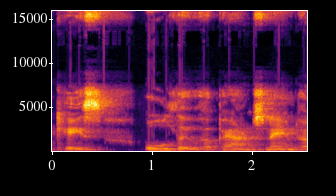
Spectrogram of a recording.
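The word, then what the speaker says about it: Cayce: Cass Pollard, a 32-year-old woman who lives in New York City, she pronounces her given name Case.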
